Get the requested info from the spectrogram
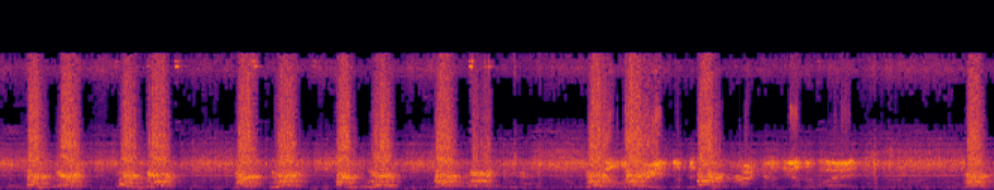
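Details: Indoor scene of a Great Dane puppy confronting a vacuum cleaner powerhead in use, apparently as a new enemy; rapid run of sharp, high yapping barks, over a dozen in ten seconds, against a constant machine hum.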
